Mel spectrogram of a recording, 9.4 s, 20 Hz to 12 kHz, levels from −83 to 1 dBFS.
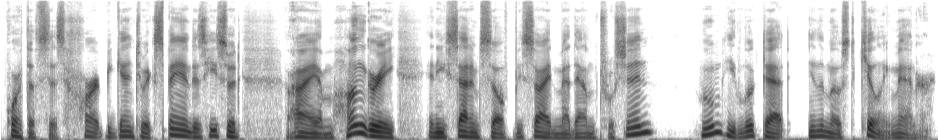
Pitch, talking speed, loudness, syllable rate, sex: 110 Hz, 175 wpm, -20 LUFS, 5.1 syllables/s, male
